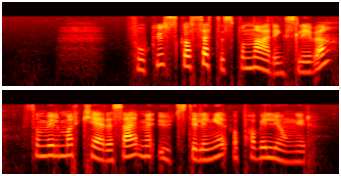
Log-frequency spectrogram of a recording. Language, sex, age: Norwegian, female, 25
